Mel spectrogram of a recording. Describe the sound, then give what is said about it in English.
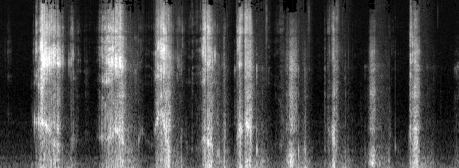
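Crisp crunching of an unidentified chip being bitten and chewed: many sharp crunches in a steady series, the first few loudest and the later ones softer, with no talk. “ASMR time. I don't even know what this chip is.”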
